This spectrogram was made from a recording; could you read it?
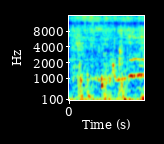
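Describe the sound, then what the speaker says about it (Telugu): Running tap water splashes steadily as raw chicken is rinsed after being mixed with curd and salt, a continuous close wet splatter and slosh filling the whole moment. "నీళ్ళతో కూడా మళ్ళీ కలుపుతున్నాడు ట్యాప్ ఓపెన్ చేసి"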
